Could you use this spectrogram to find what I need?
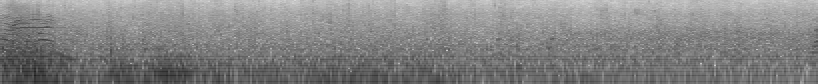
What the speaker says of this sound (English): Sail! Catch the wind!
